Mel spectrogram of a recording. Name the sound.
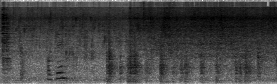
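ginger garlic paste added to a pan, sizzling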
